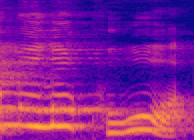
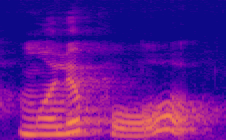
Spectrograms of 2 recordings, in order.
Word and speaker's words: молоко: а трішечки пом'якшений і моя матуся завжди казала Не молоко а мольоко не були а булі тому що вона була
